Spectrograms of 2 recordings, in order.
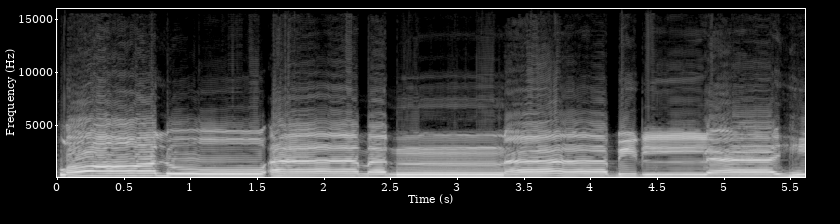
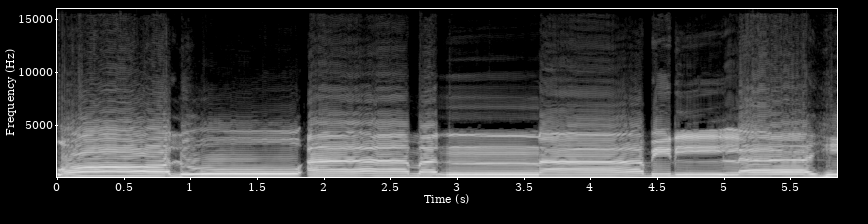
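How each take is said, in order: The two takes are said the same way.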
